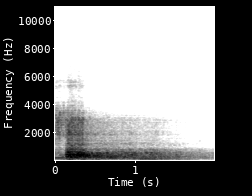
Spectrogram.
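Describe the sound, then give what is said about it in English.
A single sharp, loud crack of a lightning strike hits at once, then rolls into a long, fading rumble of thunder that dies away over the next two seconds. No voices. “When I was very young, I once got struck by lightning.”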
